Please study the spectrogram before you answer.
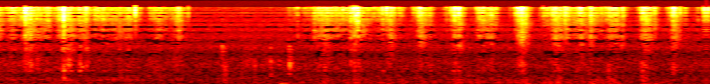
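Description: A soft, hollow yellow-white nylon mesh shower pouf, held in both hands, is scratched and squeezed with long nails. Quiet, bright, crinkly scratching comes in irregular short bursts, with a brief near-silent lull in the middle before the rustling picks up again.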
